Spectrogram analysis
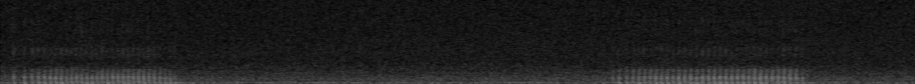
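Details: Puppy snoring: two soft, rough, buzzing breath sounds a few seconds apart in a quiet room.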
